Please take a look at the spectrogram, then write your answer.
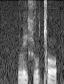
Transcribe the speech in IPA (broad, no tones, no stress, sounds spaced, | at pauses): l i ç u ǀ o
